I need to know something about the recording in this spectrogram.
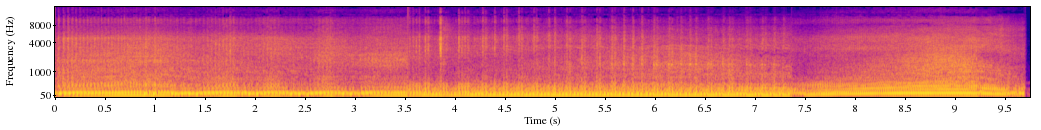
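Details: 2006 Can-Am Outlander 400 HO 4x4 ATV, first run after sitting for years (needed fuel added); single-cylinder revs climb and drop cleanly with no knocks or misses; engine sounds healthy.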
